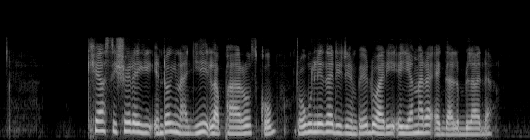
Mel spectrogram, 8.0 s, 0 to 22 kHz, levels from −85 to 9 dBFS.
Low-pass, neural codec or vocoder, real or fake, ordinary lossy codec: 7.2 kHz; codec, 16 kHz, 4.8 kbps, FACodec; fake; none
